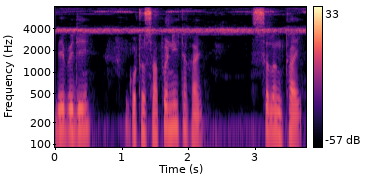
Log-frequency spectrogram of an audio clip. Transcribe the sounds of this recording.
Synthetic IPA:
bebedi | ɡɔtʰɔsapʰɯɾnitʰakʰaj | sɯlɯŋtʰaj

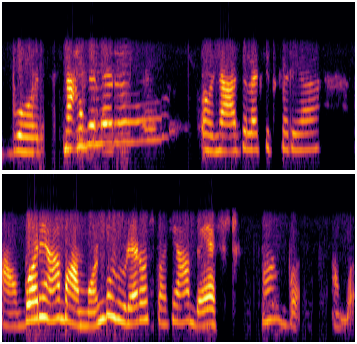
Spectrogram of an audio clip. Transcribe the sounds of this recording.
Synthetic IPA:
bəɽnad͡zəljaɾ | nad͡zəlakit̪kəɾja | ɦãbəɾjãbʱãmənbəɽuɽjaɾɔspãt͡ɕiɦãbɛsʈ | ɦãbə̰ɾ | ɦãbə̰ɾ

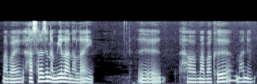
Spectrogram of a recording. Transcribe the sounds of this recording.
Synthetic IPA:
mabajhasaɾazɯnamilanala̰j | hamabakʰɯmanɯ

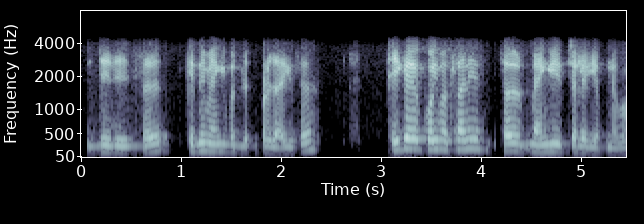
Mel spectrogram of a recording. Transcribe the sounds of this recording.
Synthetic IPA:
d͡ʒiːd͡ʒiːsɐɾkɪt̪nibɛɦɛ̃ŋɡipɐɽd͡ʒaːeːɡisɐɾ | ʈʰiːkɦɛkoːimɐslanɐɦĩsɐɾmɛɦɛ̃ŋɡit͡ʃɐleːɡiɐpneko

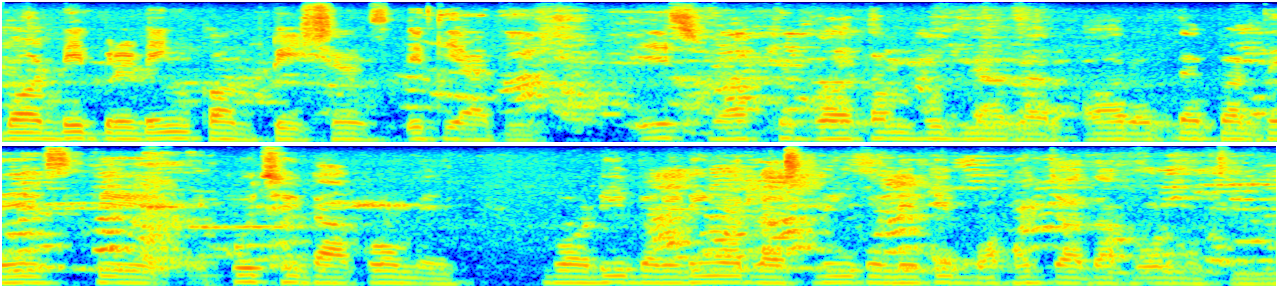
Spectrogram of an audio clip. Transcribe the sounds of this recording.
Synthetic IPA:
bɔːɖibɪlɖɪ̃ŋɡkɔ̃ːmpʈiːʃənzɪt̪ɪjaːd̪i | ɪswək̚t̪ɡɔːt̪əmbʊd̪ʱnɐzəɾɔːɾʊt̪epɾəɾd̪eːʃkekʊt͡ʃʰɪɖaːkõmẽ | bɔːɖibɪlɖɪ̃ŋɡɔːɾːɐslɪ̃ŋɡkoleːkebɐɦʊt̪zjaːd̪aɦoːlɦot͡ʃiɦɛ

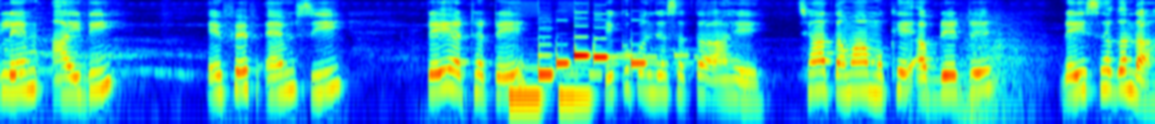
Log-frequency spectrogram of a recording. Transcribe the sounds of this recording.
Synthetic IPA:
kleːmaːiɖiː | eːfeːfɛːmsi | ʈeːɐʈʰə̆ʈeː | ɦɪkʊpɐ̃ɲd͡ʑə̆sɐt̪əaːɦeː | t͡ɕʰaːt̪ɐʋ̤ãmũːkʰeʔɐp̚ɖeːʈ | ɗɐisɐɡʱə̃nd̪aː

